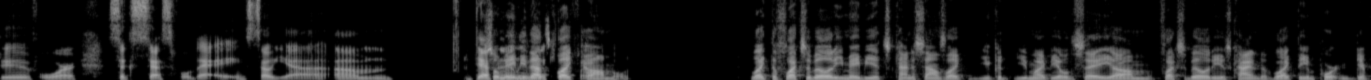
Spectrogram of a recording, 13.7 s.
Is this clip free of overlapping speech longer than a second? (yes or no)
no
